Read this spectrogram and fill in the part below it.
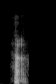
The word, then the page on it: hah: British English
